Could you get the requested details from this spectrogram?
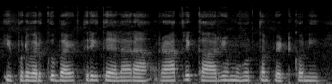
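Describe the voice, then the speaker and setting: A woman's voice: flat delivery, fast, a little mellow, a little hiss or hum, natural voice. A woman voicing a scolding old grandmother. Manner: scolding, shrill.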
